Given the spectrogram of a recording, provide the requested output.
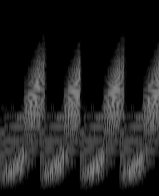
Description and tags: Even more melodic patterns loops and elements.
image, sound, space, synth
